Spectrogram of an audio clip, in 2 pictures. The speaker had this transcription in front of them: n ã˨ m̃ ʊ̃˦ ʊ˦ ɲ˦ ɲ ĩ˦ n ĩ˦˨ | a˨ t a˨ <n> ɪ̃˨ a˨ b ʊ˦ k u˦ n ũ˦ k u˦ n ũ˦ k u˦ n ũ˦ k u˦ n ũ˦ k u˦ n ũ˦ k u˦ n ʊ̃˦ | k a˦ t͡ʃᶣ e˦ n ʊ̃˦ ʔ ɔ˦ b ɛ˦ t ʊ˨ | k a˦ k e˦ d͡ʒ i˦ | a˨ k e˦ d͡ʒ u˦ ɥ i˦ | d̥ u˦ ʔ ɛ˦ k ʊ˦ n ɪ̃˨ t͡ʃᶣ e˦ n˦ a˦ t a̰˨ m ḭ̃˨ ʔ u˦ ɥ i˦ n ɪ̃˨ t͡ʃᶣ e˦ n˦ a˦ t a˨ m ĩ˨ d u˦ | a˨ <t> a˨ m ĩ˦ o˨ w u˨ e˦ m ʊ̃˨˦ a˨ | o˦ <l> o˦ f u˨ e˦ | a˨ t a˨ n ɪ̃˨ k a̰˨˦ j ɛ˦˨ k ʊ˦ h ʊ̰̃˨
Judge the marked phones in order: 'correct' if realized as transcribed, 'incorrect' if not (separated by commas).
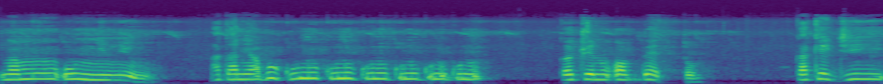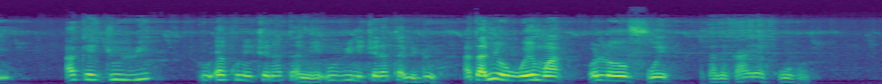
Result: correct, correct, correct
